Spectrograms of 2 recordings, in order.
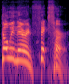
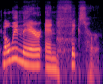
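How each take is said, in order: First: Higher, louder barked order; imitating Nick. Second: Slow, deliberate repeat of the order; slow deadpan repeat. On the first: Nick pointing at him, a higher louder mock order. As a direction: bark the command at him. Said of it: "he goes". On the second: Retold or imitated. Repeating Nick's order for the hosts, slow and deadpan. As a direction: drawl it out, savouring the absurdity.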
